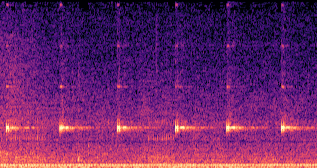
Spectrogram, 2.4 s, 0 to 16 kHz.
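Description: Faint, short high-pitched beeps from a Globus Genesis 300 electrical muscle stimulator, about two a second, as its intensity is stepped up, over a faint steady hum.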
